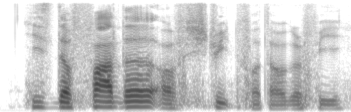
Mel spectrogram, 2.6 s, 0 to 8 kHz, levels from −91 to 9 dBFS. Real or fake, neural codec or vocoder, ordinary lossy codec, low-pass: real; none; none; 7.2 kHz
